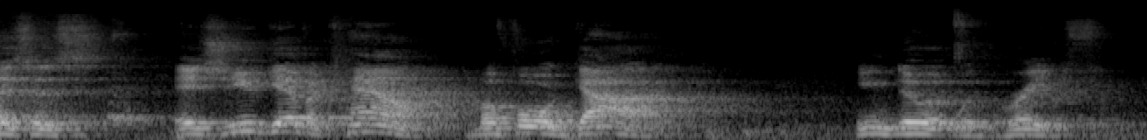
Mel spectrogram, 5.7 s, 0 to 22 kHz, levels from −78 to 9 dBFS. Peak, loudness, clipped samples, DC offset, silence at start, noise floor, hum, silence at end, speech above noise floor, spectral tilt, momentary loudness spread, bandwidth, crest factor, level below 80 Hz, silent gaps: -12 dBFS; -27 LUFS; under 0.1%; under 0.1%; 0 s; -52 dBFS; none; 0.05 s; 26 dB; -5.5 dB/octave; 15 LU; 15.5 kHz; 16 dB; -58 dBFS; none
